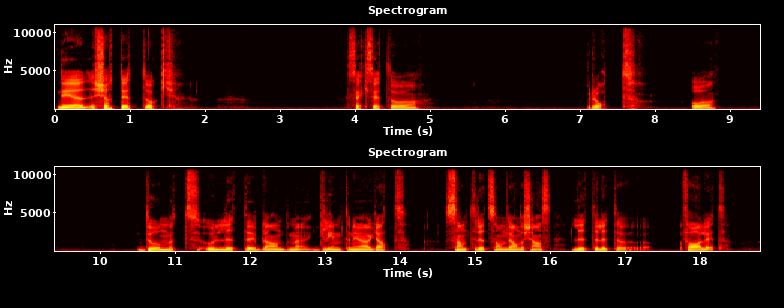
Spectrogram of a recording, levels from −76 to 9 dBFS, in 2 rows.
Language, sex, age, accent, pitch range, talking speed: Swedish, male, 30-49, Norwegian, 100-120 Hz, 75 wpm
